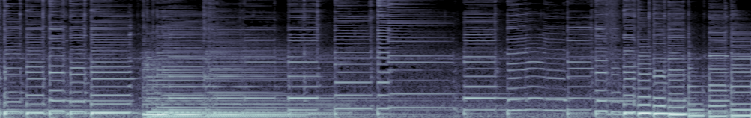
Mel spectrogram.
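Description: Short-scale parlor-size acoustic guitar played with a riff: a quick run of picked notes, then a strummed chord about two seconds in that rings out and fades, then more picked notes near the end. The tone is full and rich for a small guitar.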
